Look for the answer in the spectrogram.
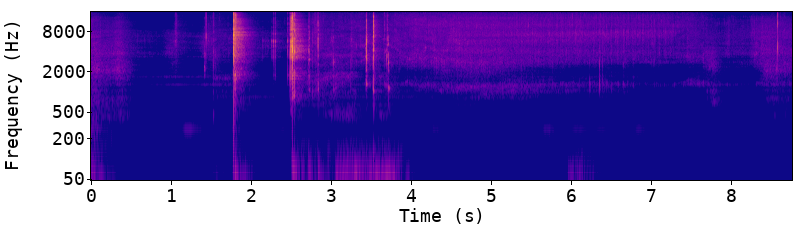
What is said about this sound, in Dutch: Ik wil het blikjes gaan openen. Er staat lightly sparkling. Dus dat betekent dat hij een klein beetje bubbelt close enough for me.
